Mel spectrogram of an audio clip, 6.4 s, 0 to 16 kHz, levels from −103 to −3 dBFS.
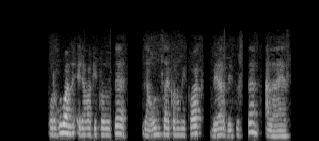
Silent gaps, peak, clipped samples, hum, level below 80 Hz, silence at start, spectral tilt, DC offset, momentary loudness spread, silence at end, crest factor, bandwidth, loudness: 2.57-2.83 s, 4.07-4.18 s, 4.86-4.95 s, 5.23-5.28 s; -16 dBFS; under 0.1%; none; -78 dBFS; 1 s; -7 dB/octave; under 0.1%; 12 LU; 0.6 s; 22 dB; 6.8 kHz; -38 LUFS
